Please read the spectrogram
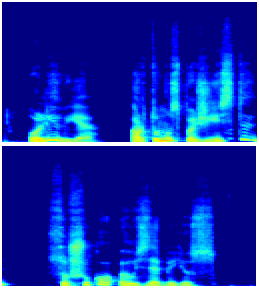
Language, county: Lithuanian, Panevėžys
